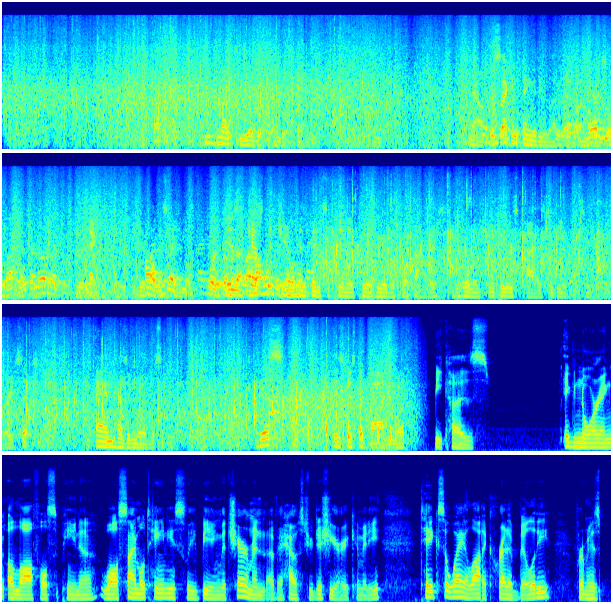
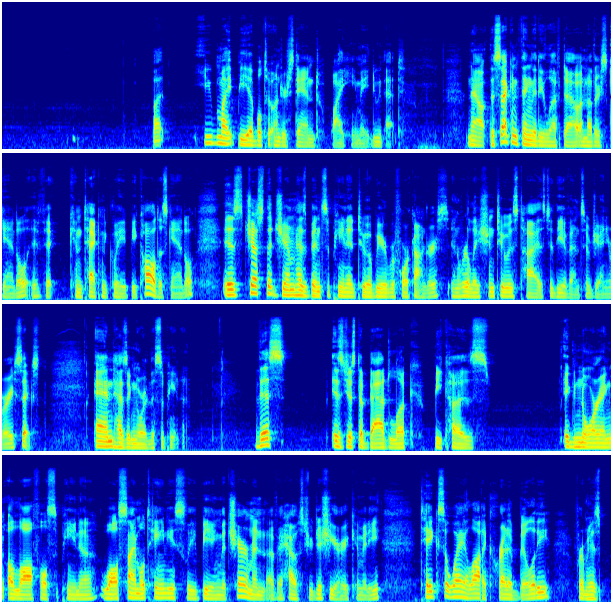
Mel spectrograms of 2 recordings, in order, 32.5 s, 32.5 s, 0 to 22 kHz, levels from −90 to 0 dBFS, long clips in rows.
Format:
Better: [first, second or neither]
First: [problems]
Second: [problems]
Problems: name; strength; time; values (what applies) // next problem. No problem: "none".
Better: second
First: crowd noise; very loud; until 22 s; 3 dB above the speech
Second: none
